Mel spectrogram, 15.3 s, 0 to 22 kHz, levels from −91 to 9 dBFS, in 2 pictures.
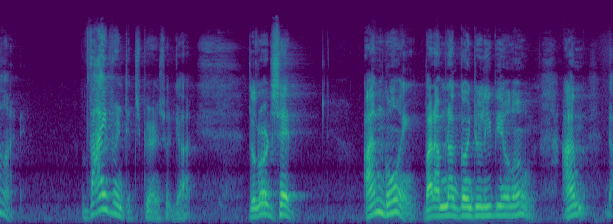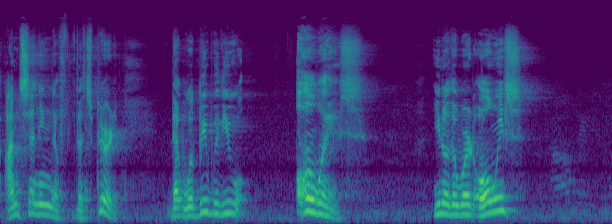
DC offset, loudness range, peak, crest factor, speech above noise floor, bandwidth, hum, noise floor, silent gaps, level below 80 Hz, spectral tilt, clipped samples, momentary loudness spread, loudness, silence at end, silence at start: under 0.1%; 6 LU; -6 dBFS; 20 dB; 36 dB; 14 kHz; none; -60 dBFS; none; -72 dBFS; -4.5 dB/octave; under 0.1%; 17 LU; -24 LUFS; 1.1 s; 0 s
